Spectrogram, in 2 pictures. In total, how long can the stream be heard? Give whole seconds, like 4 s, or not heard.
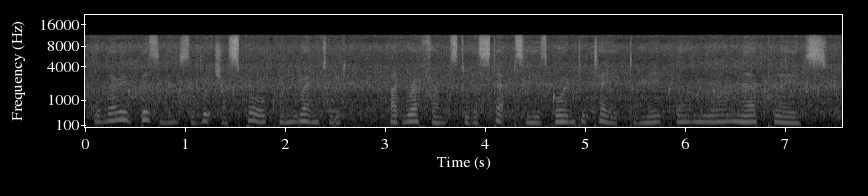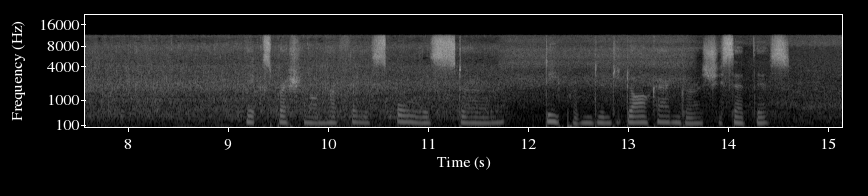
15 s.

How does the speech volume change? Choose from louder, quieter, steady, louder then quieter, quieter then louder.
steady.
